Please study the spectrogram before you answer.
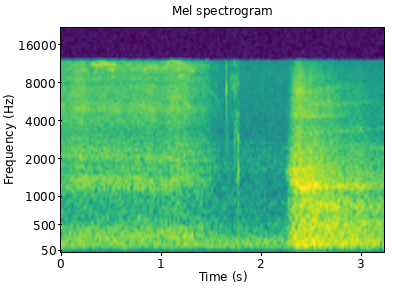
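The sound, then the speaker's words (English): A slow, deep breath taken during a church sermon, a soft breathy hiss that swells into a louder rush of air near the end, with no talking. “I'm going to take a deep breath.”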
